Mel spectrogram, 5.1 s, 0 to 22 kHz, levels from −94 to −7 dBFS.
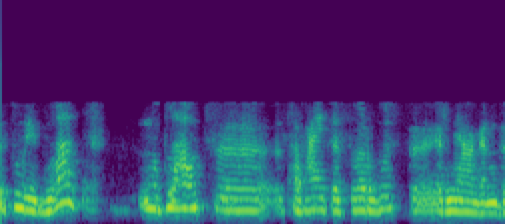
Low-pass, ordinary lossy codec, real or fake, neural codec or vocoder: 7.2 kHz; AAC, 16 kbps; real; none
